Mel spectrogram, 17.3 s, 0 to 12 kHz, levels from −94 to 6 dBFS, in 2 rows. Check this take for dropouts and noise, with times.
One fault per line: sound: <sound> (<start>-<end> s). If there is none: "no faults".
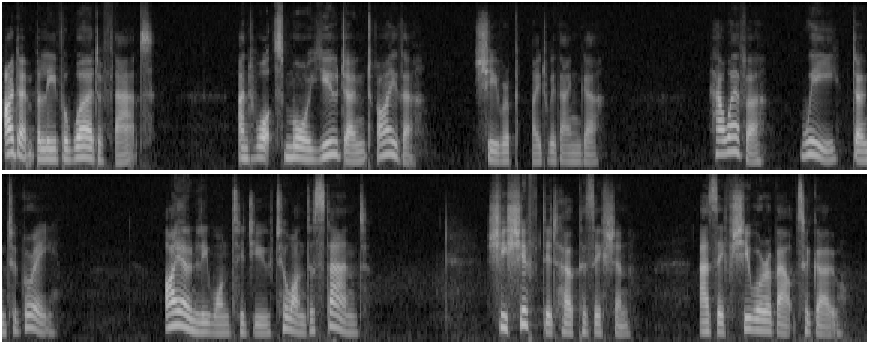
sound: dropout (5.2-5.3 s)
